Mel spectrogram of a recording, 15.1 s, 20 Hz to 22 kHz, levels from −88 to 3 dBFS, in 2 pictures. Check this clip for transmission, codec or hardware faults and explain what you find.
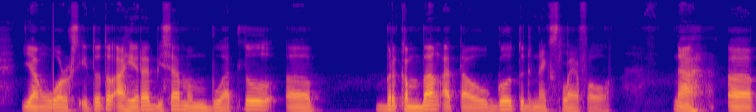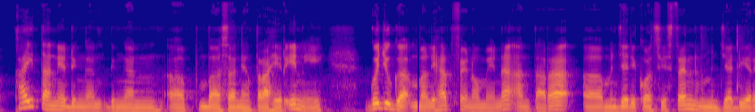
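Three blocks of digital silence break up this speech clip. Twice the program likely failed to fill its output buffer in time, and each gap of about 10.7 ms fits a missed 512-sample buffer: at 0.52 s, just before "itu tuh akhirnya", and at 6.09 s, right after "to the next". A longer dropout of about 25 ms runs from 11.73 to 11.76 s, between "terakhir ini gue juga" and "fenomena antara uh menjadi". The waveform drops straight to silence and back with no fade, so the two short gaps sound like ticks and the longer one like a brief hole.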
